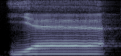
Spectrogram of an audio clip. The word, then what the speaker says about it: ইয়া: ইয়া হরফটি উচ্চারণের ক্ষেত্রে বারিক হবে এবং 1 আলিফ টেনে পড়তে হবে। ইয়া।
